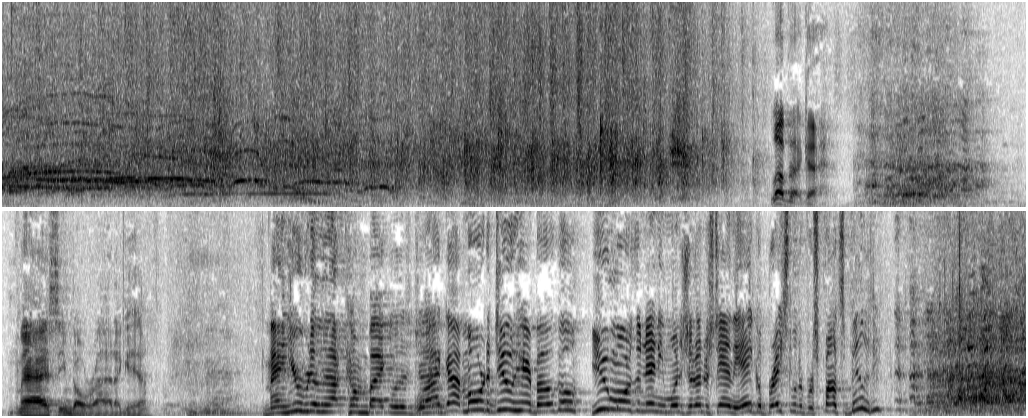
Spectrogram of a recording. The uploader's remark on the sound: Recorded Live 3/3/2012 at Largo, Los Angeles.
